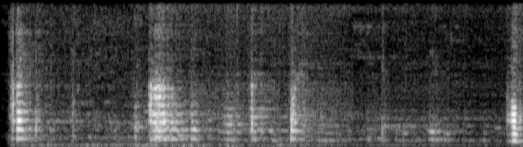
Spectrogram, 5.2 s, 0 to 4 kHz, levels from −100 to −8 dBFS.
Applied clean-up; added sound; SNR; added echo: neural mask model DeepFilterNet 3.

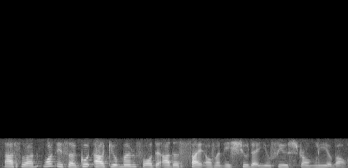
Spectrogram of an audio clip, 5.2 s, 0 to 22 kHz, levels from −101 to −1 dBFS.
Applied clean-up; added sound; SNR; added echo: none; none; none; none.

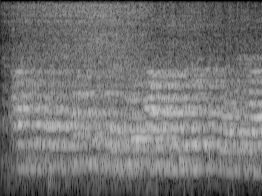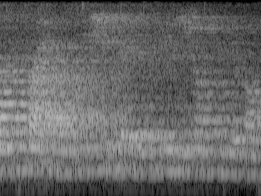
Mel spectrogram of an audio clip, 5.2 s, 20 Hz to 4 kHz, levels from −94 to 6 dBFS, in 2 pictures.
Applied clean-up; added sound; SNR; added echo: none; Toilet flush / Water; 13 dB; reverberation time 2.2 s.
